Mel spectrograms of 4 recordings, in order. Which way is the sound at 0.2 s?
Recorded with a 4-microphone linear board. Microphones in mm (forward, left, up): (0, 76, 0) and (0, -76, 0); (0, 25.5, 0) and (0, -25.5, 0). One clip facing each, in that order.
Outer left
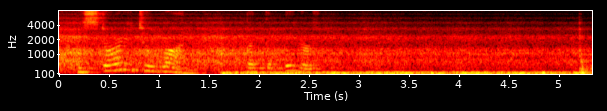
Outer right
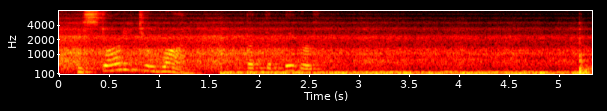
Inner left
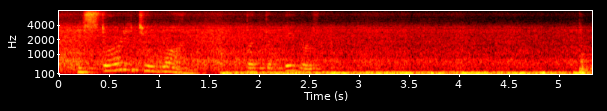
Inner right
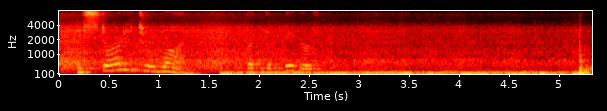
15° right (ahead or behind).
